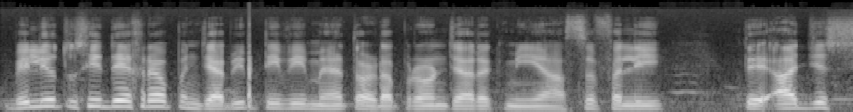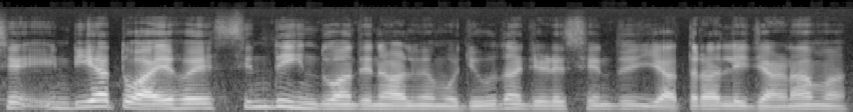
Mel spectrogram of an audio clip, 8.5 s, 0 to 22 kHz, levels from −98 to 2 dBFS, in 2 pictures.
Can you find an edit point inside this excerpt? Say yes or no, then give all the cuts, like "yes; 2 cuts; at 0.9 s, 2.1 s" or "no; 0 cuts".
yes; 1 cut; at 1.3 s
